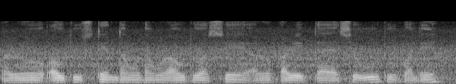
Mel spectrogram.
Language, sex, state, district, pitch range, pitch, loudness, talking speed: Nagamese, male, Nagaland, Dimapur, 100-110 Hz, 105 Hz, -17 LUFS, 170 wpm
